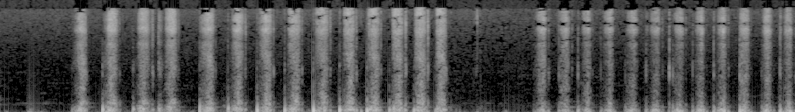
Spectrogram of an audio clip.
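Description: Fingertips rub and scratch the tip of a teal colored pencil across a flat page of cream drawing paper in a spiral-bound drawing book lying on a table, shading a green leaf drawing. Quick, evenly paced scratchy strokes rasp across the paper, with a brief pause near the middle before the strokes resume at a steady rhythm.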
